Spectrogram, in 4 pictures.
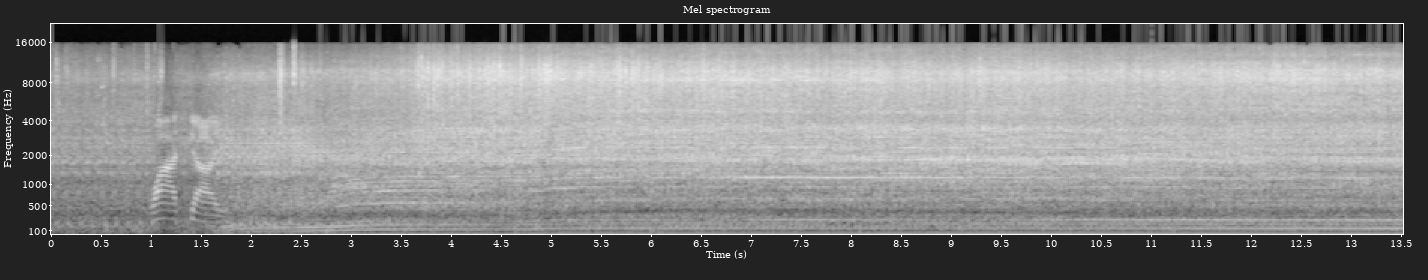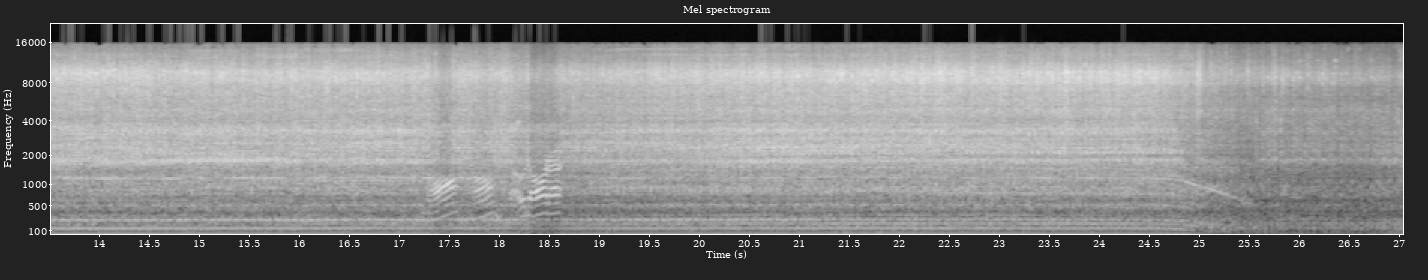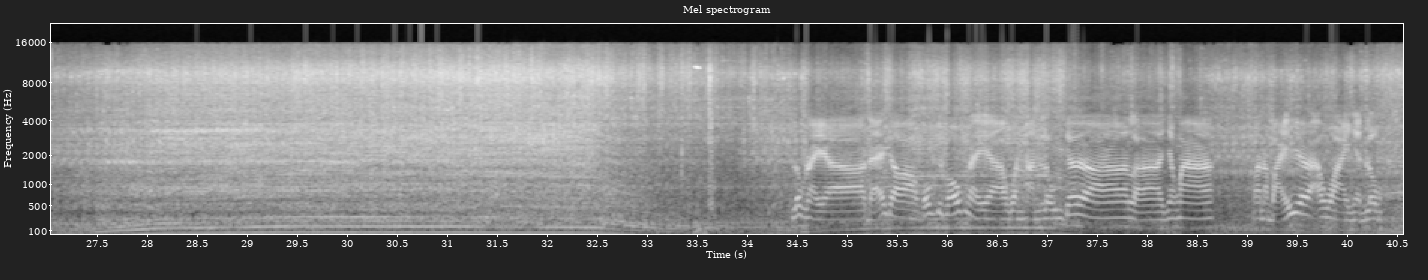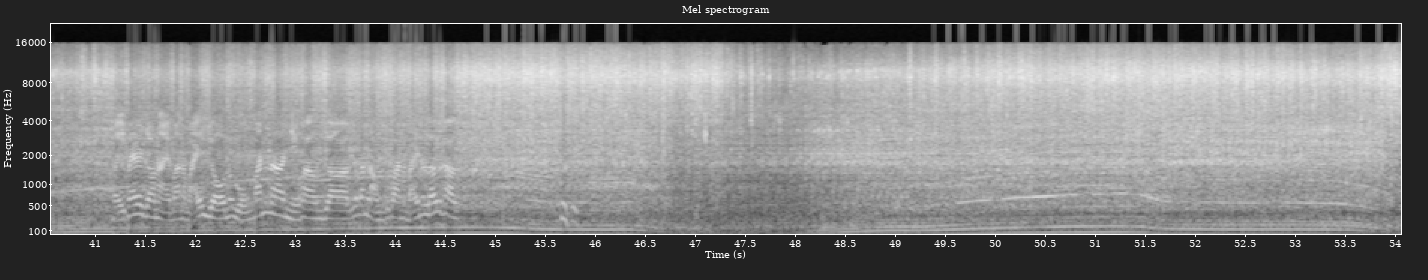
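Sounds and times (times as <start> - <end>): tractor diesel engine under load: 0.0 - 54.0
wheels churning through mud: 0.0 - 54.0.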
